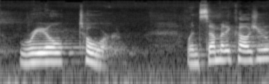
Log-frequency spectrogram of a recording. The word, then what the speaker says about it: realtor: realtor you're a realtor lesson number one it's two syllables real tour when somebody calls you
